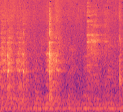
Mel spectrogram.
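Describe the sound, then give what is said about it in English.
Sizzling pan of seasonal carrots and purple sprouting broccoli frying in butter with salt and pepper. A steady hiss runs throughout, broken by a few short stirring scrapes and clinks. “we're just actually pan frying now the new seasonal carrots that we've just jumped into a chiffon pot, and the purple sprouting broccoli just with a knob of butter and some salt and pepper.”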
